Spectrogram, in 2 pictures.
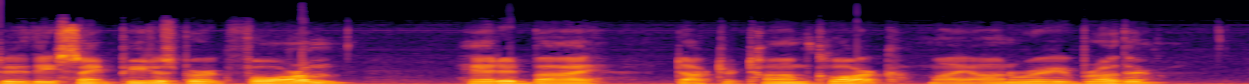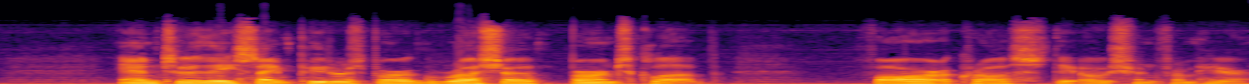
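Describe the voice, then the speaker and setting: A man speaks at a medium pitch with an Alabama accent. His pace is fairly slow and his pitch varies in an ordinary way. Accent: US Southern, Alabama. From Alabama, US South. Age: 70s. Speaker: scientist, professor. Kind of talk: recorded toast.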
